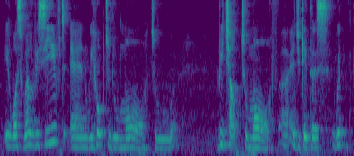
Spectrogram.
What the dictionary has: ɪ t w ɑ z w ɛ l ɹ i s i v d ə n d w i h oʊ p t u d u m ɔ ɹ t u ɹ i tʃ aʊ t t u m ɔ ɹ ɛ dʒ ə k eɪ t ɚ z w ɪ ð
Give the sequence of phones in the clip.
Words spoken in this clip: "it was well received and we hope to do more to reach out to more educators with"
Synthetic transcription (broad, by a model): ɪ t w ɑ s w ɛ l ɹ i s i v d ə n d w i h oʊ p t u d u m ɔ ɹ t u ɹ i tʃ aʊ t t u m ɔ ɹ ɛ dʒ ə k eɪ t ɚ s w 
